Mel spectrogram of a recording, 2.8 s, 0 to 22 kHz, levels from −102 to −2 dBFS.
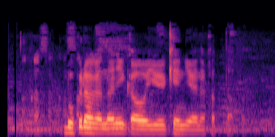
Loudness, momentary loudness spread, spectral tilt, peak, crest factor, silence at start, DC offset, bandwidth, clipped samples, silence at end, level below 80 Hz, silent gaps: -26 LUFS; 23 LU; -5.5 dB/octave; -8 dBFS; 20 dB; 0.1 s; under 0.1%; 10.5 kHz; under 0.1%; 0.45 s; -80 dBFS; none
